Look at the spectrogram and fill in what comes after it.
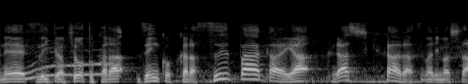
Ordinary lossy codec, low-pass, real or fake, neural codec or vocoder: none; 7.2 kHz; fake; codec, 16 kHz, 4 kbps, X-Codec, HuBERT features, trained on general audio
